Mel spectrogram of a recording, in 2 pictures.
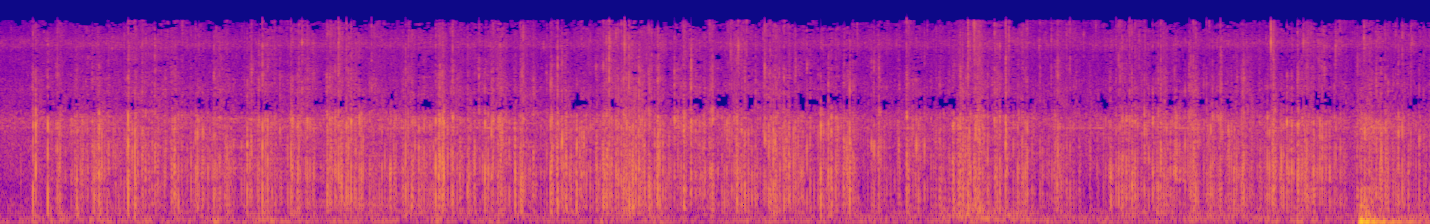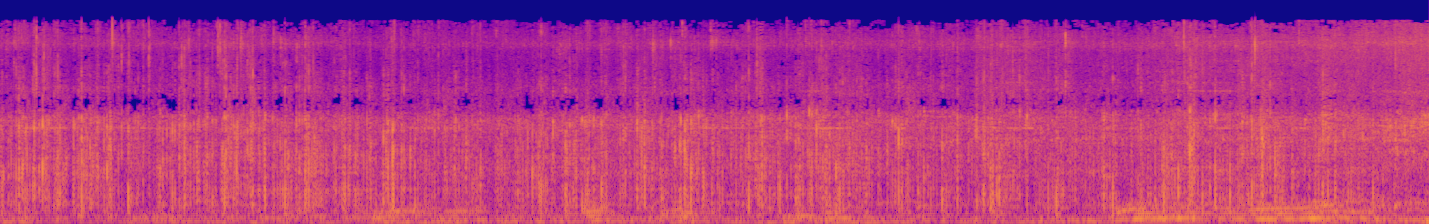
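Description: Steady rain falling, a dense pattering of drops, with a single thump about halfway through and a low hum joining near the end.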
